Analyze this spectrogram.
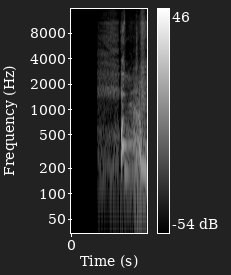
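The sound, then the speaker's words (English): A single loud human sneeze: a sharp breathy intake followed by an explosive burst, with no talking around it. “needs to sneeze, and he needs you all to hear it.”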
